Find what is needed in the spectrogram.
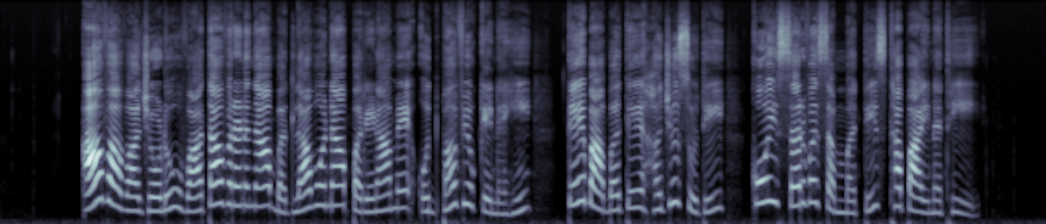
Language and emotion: Gujarati, neutral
